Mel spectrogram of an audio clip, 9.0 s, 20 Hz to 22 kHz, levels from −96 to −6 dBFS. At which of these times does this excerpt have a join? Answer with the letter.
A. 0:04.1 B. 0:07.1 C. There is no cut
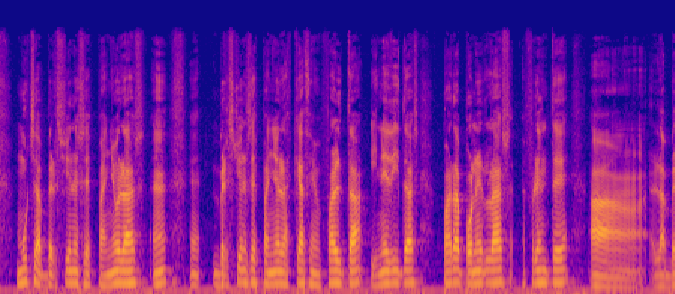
A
